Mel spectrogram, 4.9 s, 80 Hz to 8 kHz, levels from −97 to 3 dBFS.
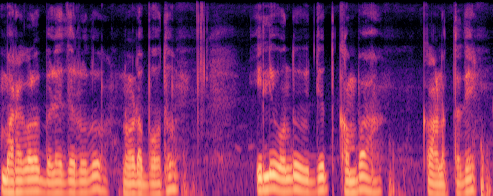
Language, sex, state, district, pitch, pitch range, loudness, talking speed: Kannada, male, Karnataka, Koppal, 130 Hz, 115-145 Hz, -15 LUFS, 95 wpm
